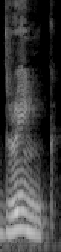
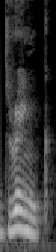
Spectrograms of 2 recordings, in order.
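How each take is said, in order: No difference in how they are said.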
